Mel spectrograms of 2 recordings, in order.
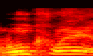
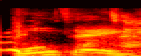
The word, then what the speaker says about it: Wu-Tang: No, Wu Clan. Am I saying the name wrong? Nope. That is so You wrong. mean Wu-Tang? Wu Tang. Wu Clan? No, Wu-Tang.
